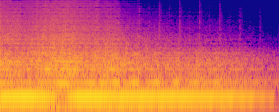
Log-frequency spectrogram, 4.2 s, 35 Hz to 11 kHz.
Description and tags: Sine wave created and processed with Sampled freeware and then mastered in CoolEdit96. Stereo simulation of mono sample stage one with alternate digital processing resulting in a more uneasy feeling, or nausea.
free, hackey, hacky, larry, sac, sack, sample, sine, sound, synthesis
